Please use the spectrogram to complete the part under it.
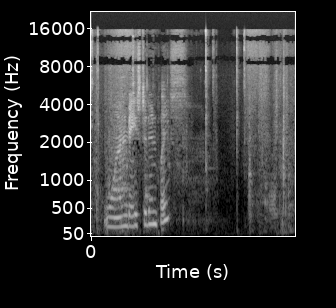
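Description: Scissors snip through a cord.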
